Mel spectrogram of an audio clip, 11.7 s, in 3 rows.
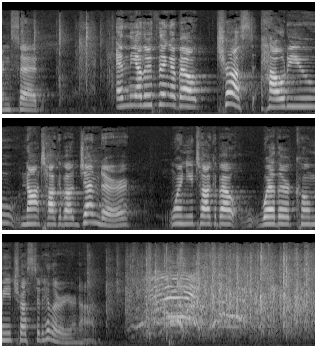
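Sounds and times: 
speech: 0:00.0 - 0:00.6, 0:01.4 - 0:09.1
audience clapping: 0:00.6 - 0:01.4, 0:09.1 - 0:11.7
high-pitched whoops and cheers: 0:09.4 - 0:11.3.

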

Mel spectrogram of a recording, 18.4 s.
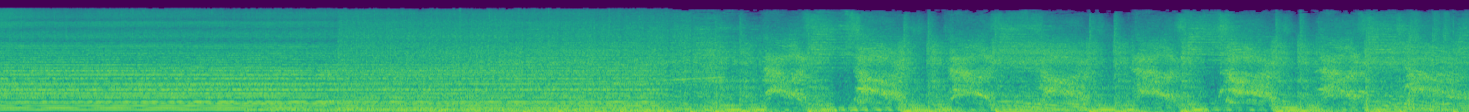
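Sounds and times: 
Dallas hockey arena goal horn blaring: 0:00.0 - 0:09.0
roaring crowd yelling and cheering: 0:03.2 - 0:18.3.

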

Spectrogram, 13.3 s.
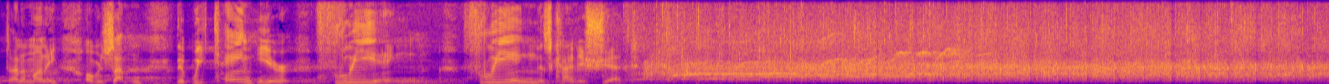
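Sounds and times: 
speech: 0:00.0 - 0:06.7
faint cheers: 0:06.3 - 0:10.0
audience applause: 0:06.3 - 0:13.2.

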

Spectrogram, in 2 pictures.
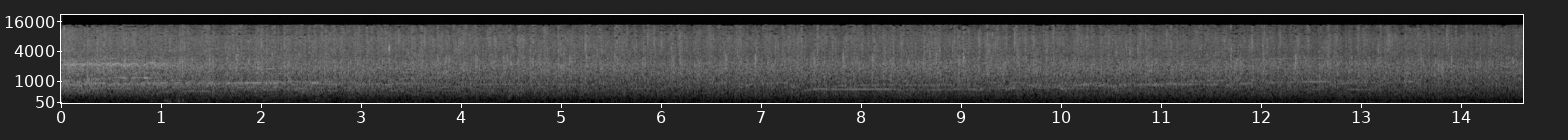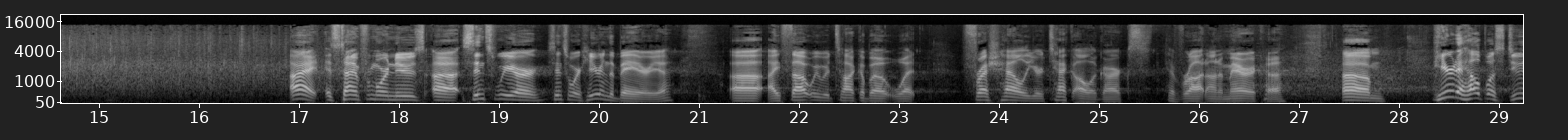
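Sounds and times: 
cheers and whistles: 0:00.0 - 0:04.6, 0:06.6 - 0:13.9
audience applause: 0:00.0 - 0:17.6
speech: 0:16.9 - 0:29.2.

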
